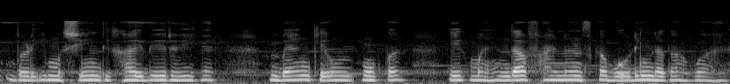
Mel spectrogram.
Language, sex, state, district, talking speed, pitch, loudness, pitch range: Hindi, female, Uttar Pradesh, Ghazipur, 150 wpm, 195 Hz, -17 LUFS, 190-200 Hz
